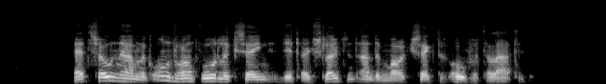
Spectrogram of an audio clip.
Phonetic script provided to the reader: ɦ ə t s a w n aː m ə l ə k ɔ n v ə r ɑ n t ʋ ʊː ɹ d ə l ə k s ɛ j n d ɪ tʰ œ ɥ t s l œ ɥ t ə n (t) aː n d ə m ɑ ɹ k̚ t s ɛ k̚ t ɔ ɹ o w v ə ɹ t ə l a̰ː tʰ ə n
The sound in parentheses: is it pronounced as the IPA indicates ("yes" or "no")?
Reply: yes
